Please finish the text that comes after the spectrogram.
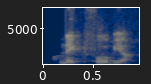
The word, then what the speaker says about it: nyctophobia: Nict phobia. Nict phobia. C is phobia. silent, I think. No? C is silent.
